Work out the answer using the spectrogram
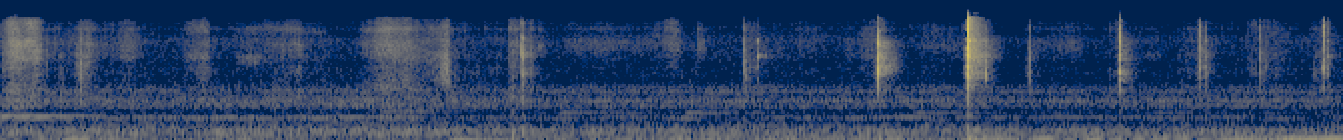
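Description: Small clicks and taps of airsoft gas-shotgun internals being handled and seated in the frame during reassembly. The brass cylinder and other metal parts knock against each other. Two sharp clicks about five and a half and six seconds in are the loudest.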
